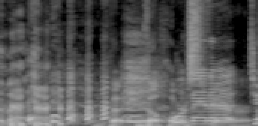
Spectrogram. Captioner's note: laughs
